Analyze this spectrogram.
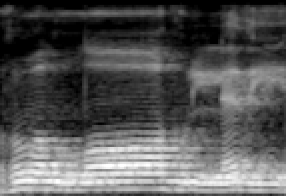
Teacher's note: ہا کو الذی کے لام سے ملانا ہے، دال نرمی سے پڑھنا ہے، دی یا مدہ 2 حرکات لمبا کرنا ہے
